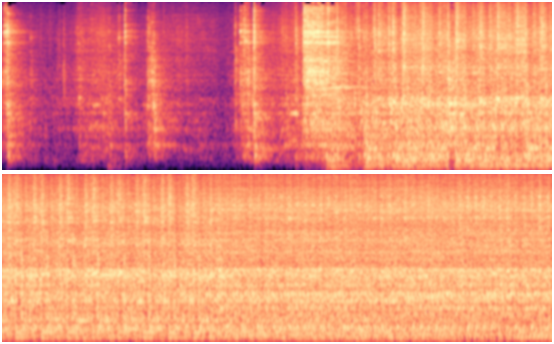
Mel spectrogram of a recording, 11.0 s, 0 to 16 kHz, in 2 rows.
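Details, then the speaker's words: New Pro Point 208cc 7hp gas engine, first start: a few hard recoil pulls, then catches and settles into steady even fast idle, vibrating heavily but running fine. "god it's vibrating so much and that's how you turn it off"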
